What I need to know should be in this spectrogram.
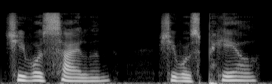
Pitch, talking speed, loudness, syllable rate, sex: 170 Hz, 130 wpm, -18 LUFS, 3.3 syllables/s, female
